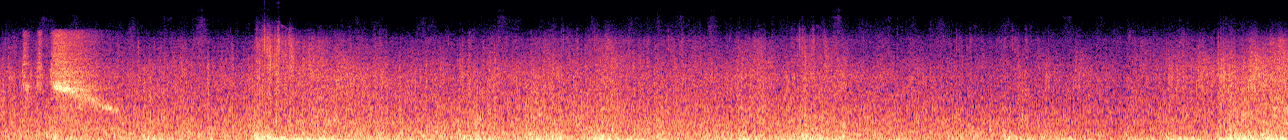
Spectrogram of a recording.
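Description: Artillery guns fire in a Scourge of War battle, booming blasts rolling over a dense, continuous rumble of distant cannon and gunfire, with one sharp report standing out near the start and heavier thumps recurring throughout.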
